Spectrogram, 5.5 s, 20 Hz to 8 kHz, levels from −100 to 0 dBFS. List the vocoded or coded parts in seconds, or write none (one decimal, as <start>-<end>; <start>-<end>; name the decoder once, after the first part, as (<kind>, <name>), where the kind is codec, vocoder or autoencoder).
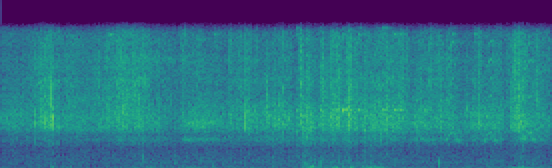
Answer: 0.0-1.0 (codec, DAC)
